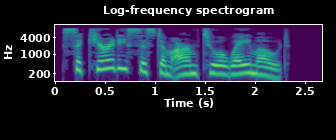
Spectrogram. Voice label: current away, de-DE

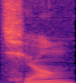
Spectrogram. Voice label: "qiang2", pinyin

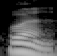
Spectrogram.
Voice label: "wen4", pinyin

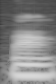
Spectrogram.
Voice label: "mang0", pinyin

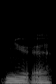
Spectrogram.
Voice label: "nve3", pinyin

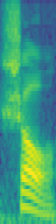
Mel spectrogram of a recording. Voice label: "shou4", pinyin

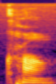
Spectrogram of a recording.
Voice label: "kang", pinyin voice

